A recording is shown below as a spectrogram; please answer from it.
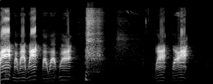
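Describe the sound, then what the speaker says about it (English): Loud, close duck quacks in two quick bursts of repeated nasal calls, then a short gap and two more quacks, from a horse racing video game with no talk over them. "the duck sound is so weird, isn't it? So obnoxious"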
